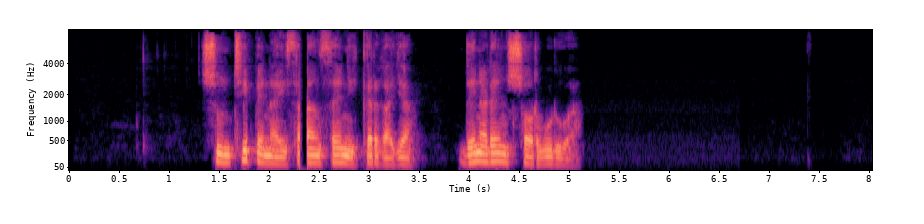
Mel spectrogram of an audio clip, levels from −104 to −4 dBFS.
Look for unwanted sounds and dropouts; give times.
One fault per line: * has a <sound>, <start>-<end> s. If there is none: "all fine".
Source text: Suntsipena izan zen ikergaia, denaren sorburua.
all fine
